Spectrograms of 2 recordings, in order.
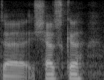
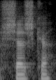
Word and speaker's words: Czaszka: It's from a record label called Shazka Records.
